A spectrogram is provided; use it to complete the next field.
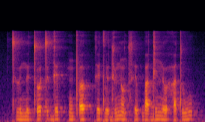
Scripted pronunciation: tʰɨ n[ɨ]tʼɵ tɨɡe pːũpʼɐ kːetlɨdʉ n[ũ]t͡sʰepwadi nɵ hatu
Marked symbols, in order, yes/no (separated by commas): yes, no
